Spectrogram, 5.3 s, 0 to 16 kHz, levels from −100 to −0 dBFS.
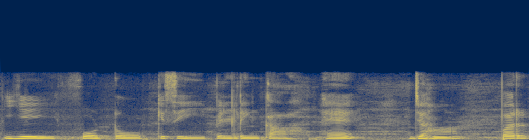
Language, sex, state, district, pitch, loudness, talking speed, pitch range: Hindi, female, Haryana, Charkhi Dadri, 185 Hz, -16 LUFS, 90 wpm, 175-200 Hz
